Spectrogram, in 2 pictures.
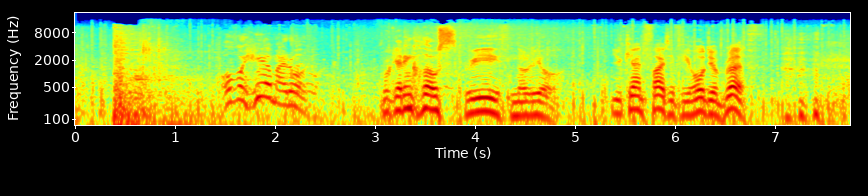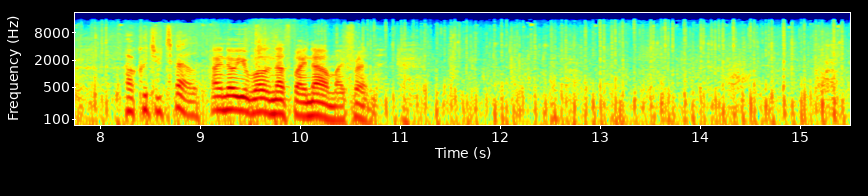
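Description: Horse hooves pound steadily on snow at a gallop.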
